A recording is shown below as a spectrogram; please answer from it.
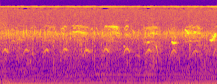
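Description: Faint bird calls: a rapid, even series of short chirps, several a second, with a few higher chirps among them, over a faint low hum.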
